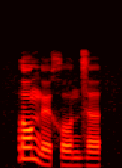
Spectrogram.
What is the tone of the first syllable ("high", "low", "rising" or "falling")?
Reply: high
